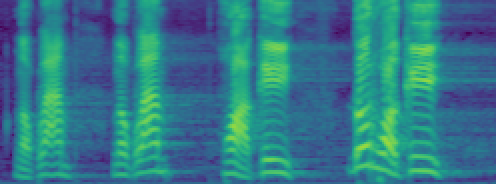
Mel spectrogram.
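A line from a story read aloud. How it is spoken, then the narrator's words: Shouting. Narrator (Vietnamese): Khải hét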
